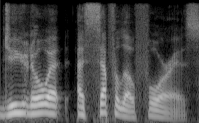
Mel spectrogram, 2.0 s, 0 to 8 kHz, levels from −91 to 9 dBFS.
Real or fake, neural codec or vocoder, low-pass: fake; codec, 16 kHz in and 24 kHz out, 0.6 kbps, FocalCodec, streaming, 4096 codes; 7.2 kHz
